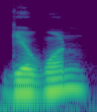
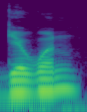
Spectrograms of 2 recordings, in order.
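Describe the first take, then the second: Both takes have the same delivery.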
